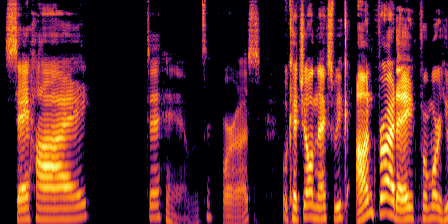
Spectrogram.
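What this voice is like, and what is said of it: Usual voice. Nothing is said of it.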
